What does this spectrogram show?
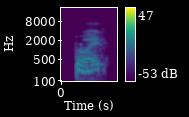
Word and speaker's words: Freud: um f re u d how do you pronounce that guy's name Freud Freud Freud Freud Freud yes um Freud book uh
